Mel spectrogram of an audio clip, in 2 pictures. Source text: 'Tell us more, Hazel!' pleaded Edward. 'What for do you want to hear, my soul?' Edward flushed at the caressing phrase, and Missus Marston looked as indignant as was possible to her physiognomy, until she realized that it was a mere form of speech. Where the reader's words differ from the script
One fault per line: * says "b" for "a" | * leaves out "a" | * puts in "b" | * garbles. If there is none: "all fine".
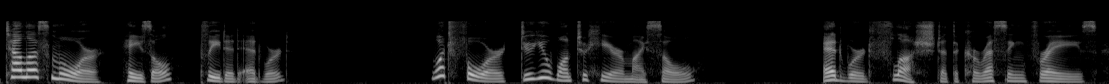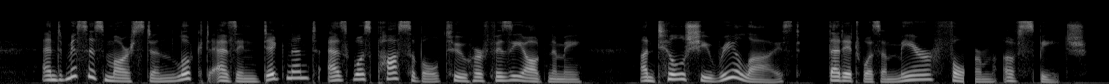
all fine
